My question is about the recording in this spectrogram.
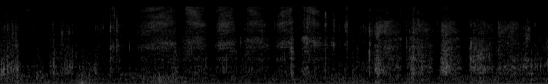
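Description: Fine-grit sandpaper rubbed back and forth by hand over a small picture frame, a faint scratchy hiss in quick repeated strokes. It is scuffing the frame's slick finish to give it tooth for paint.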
